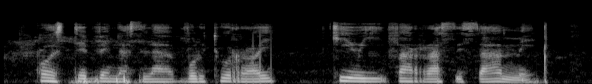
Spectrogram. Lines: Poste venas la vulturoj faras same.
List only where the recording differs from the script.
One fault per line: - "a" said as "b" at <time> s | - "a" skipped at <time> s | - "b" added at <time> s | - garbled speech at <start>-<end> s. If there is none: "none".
- "kiuj" added at 3.4 s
